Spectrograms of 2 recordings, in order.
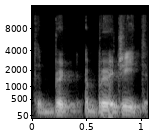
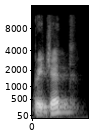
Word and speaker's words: Brigitte: And I love this point that am I pronouncing it right? Brigitte. It's not Bridget. Sheet.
